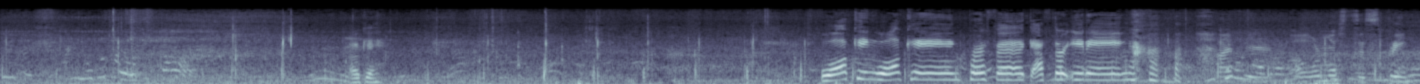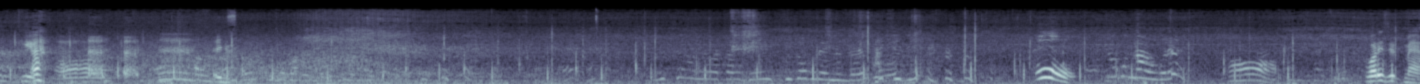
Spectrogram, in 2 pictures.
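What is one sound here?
Women talk quietly nearby.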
